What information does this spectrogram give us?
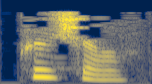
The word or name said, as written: crucial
